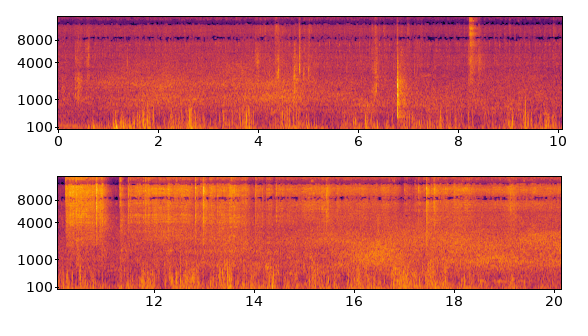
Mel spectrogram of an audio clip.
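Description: A car engine revs loudly and drops back, again and again.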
